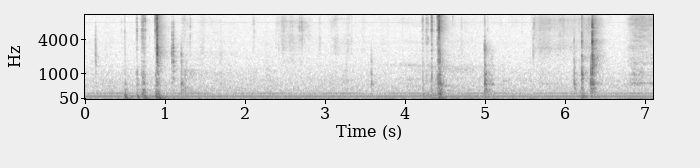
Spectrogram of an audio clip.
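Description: Paper card being trimmed for a step card: three sharp, separate cutting snips sound close by, spaced a few seconds apart over a faint steady hum.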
